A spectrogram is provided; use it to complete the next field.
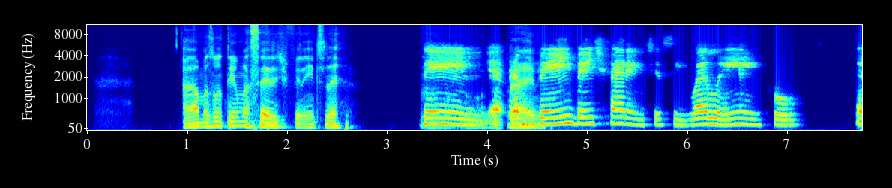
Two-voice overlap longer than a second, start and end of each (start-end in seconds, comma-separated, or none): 3.4-4.6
